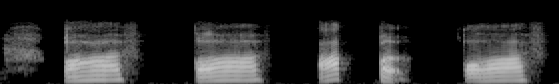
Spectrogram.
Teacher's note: قاف میں قلقلہ بھی پایا جاتا ہے تو گلے کے اندر نہیں اس کو لے کے جانا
